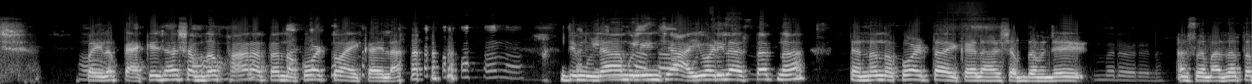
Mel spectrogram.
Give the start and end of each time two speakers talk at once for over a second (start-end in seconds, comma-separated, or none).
5.7-7.5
